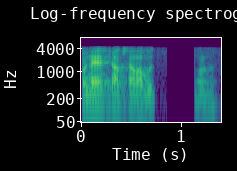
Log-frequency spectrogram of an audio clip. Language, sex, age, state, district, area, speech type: Sindhi, male, 18-30, Maharashtra, Thane, rural, conversation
